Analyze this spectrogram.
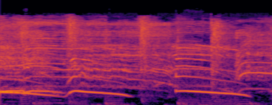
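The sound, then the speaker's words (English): A bar crowd at Grant Bar in Millville yells and cheers when asked to yell into a microphone: two long, loud whooping shouts that slide downward in pitch, with a busy layer of other voices whooping and hollering underneath. “We went down to Grant Bar in Millville and just brought a microphone and said, yell!”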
